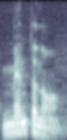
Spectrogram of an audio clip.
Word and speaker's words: maintenant: That's right, maintenant. Maintenant. 3 syllables, that's a long word for now. By the time you get finished saying maintenant, it's no longer maintenant.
